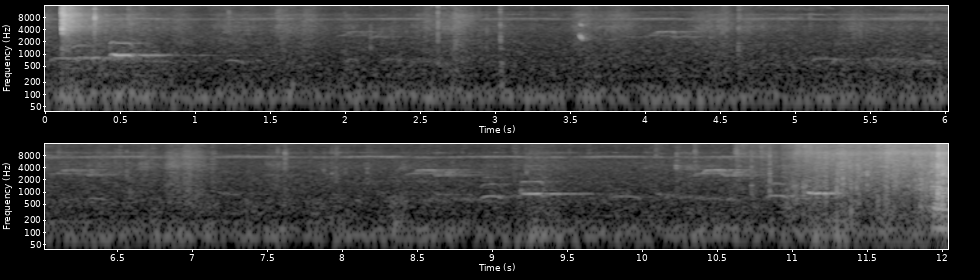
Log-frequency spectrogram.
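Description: Faint bird calls in woodland: short, scattered whistled notes a few seconds apart over a steady faint high tone. Near the end a swell of noise rises.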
